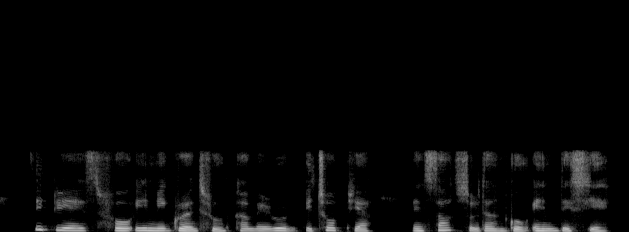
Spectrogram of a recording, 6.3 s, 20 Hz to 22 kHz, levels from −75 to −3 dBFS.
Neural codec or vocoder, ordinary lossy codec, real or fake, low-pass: codec, 16 kHz, 0.8 kbps, ZipCodec; none; fake; none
